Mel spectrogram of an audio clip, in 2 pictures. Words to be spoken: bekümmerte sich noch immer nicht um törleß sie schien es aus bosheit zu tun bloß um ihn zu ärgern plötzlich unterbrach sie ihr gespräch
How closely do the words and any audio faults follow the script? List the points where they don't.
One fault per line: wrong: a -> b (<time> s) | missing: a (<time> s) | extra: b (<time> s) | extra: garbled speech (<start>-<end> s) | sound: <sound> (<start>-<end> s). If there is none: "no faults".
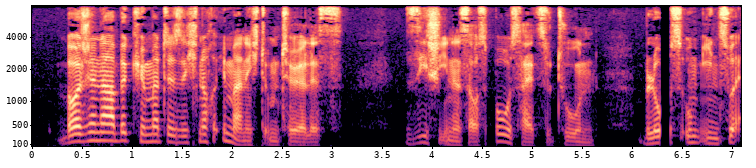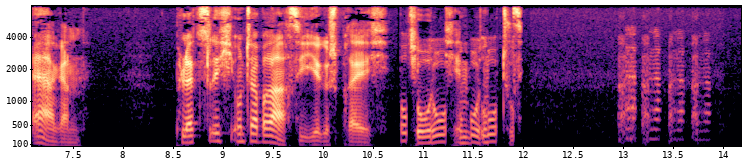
sound: dropout (6.3-6.4 s)
extra: garbled speech (10.7-12.0 s)
sound: laugh (12.9-13.9 s)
